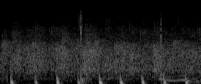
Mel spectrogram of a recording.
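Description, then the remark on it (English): A crowd claps for partner groups including the University of Denver, the Office of Economic Development, the Small Business Development Council, Startup Colorado and Roaring Fork Leadership, a steady patter of overlapping hand claps, moderately loud, with no voices over it. “So a big round of applause for those groups.”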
